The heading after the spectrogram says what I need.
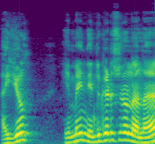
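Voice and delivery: high, alarmed questions; father alarmed to find his daughter crying; worried alarm. Acted. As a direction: rush to her, worried.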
